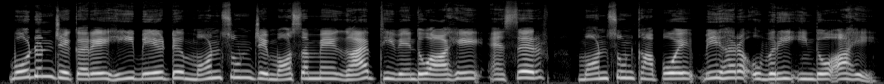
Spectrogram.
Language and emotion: Sindhi, neutral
